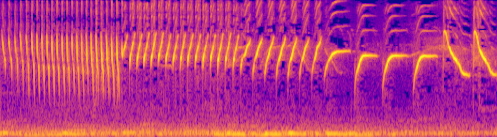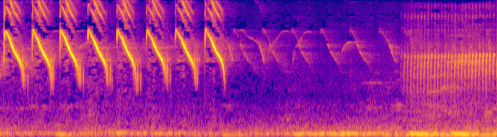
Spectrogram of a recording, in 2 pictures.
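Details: A young canary's stimulating song: a dense buzzing roll, then a quickening series of loud, clipped downslurred notes, each repeated several times a second. A softer, quieter passage and a faint trill follow.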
